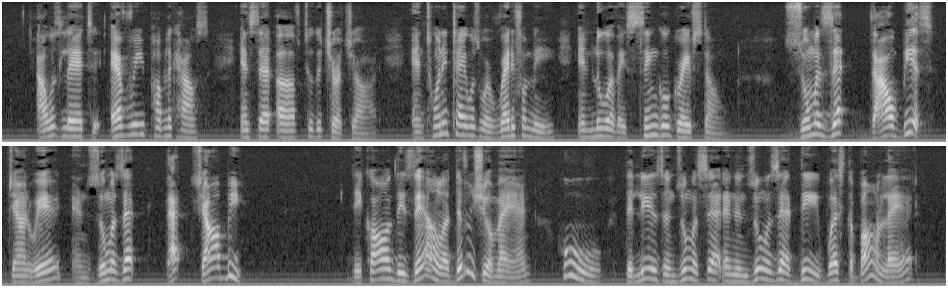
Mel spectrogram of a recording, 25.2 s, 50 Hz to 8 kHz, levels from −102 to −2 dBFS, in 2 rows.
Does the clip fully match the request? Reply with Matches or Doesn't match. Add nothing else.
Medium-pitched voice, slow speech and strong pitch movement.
Matches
